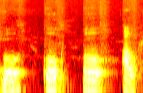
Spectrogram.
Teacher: जब देखेंगे तो आप होठ होठ का जो बनावट देखेंगे वो गोल हो जाएगा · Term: वृत्ताकार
